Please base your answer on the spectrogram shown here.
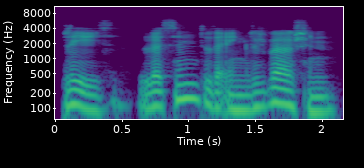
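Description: A man co-hosting a scripted beginner language lesson podcast, steady and explanatory as he prompts listeners, on a slightly dull lo-fi recording. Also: on the low side, normal speed. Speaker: language teacher, podcast co-host.

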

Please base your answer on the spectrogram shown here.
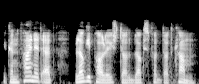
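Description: A man co-hosting a scripted beginner language lesson podcast, steady and explanatory as he prompts listeners, on a slightly dull lo-fi recording. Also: lowish voice, normal speed. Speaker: language teacher, podcast co-host.

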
